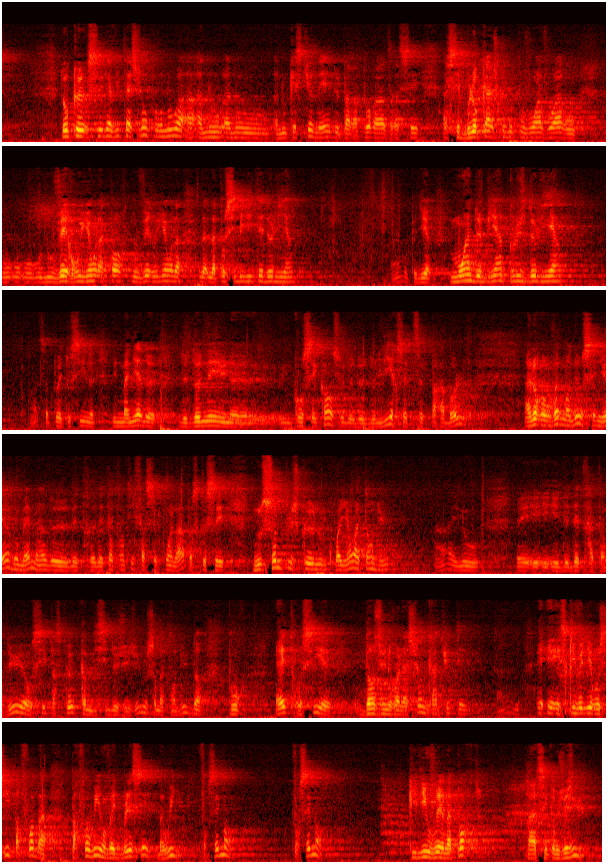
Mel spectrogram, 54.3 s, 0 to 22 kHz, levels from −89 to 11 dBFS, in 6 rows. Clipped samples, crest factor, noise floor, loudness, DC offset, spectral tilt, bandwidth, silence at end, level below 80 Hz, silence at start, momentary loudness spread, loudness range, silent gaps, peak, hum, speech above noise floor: under 0.1%; 22 dB; -58 dBFS; -34 LUFS; under 0.1%; -4.5 dB/octave; 11.5 kHz; 0 s; -62 dBFS; 0 s; 19 LU; 7 LU; none; -14 dBFS; none; 24 dB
